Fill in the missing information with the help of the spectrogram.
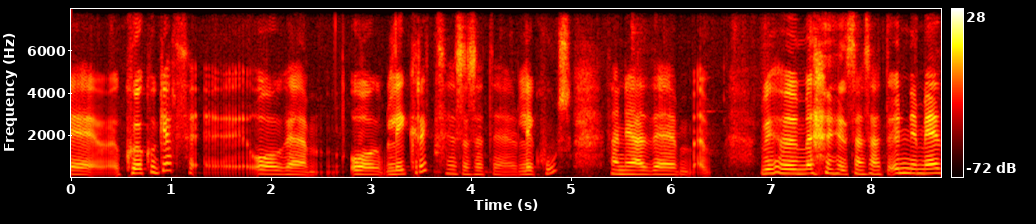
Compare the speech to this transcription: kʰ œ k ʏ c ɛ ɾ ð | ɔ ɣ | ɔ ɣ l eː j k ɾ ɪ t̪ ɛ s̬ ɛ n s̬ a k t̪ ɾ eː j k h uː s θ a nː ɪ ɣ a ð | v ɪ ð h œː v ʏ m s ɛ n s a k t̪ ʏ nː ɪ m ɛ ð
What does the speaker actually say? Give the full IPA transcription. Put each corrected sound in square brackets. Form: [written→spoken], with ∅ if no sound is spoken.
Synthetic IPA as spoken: kʰ [œ→œː] k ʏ c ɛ ɾ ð | ɔ ɣ | ɔ ɣ l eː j k ɾ ɪ t̪ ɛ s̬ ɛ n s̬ a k t̪ [ɾ→l] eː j k h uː s θ a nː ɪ ɣ a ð | v ɪ ð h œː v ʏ m s ɛ n s a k t̪ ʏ nː ɪ m ɛ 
